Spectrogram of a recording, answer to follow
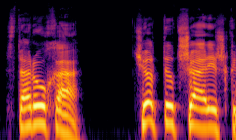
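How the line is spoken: Shout. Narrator (Russian): крикнул кто-то

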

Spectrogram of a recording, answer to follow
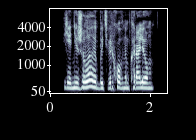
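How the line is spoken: Dry reply. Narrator (Russian): сухо ответил Рис

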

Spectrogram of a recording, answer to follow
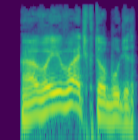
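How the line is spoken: Displeased grumble. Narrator (Russian): проворчал недовольный Лосев

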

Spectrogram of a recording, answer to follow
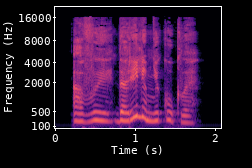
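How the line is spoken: Plain. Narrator (Russian): спросила я

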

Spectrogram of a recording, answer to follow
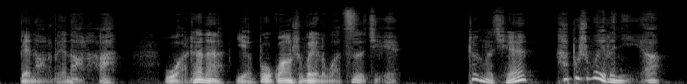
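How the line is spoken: Brief laugh, then restrained. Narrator (Chinese): 刘文庆笑了一下，及时收住说

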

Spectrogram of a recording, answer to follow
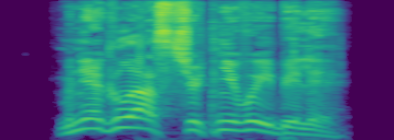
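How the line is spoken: Near shout. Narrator (Russian): почти выкрикнул Егоров

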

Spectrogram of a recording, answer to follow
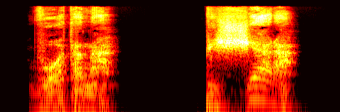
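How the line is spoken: Whispered. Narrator (Russian): прошептал Авангур

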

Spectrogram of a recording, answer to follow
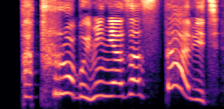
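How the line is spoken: Shrill shout. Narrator (Russian): визгливо крикнула она

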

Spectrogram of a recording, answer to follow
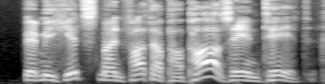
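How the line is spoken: Calling out. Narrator (German): rief er

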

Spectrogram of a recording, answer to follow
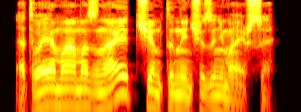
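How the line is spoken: Plain question. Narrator (Russian): спросил мистер Такер

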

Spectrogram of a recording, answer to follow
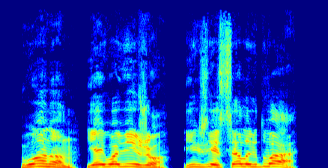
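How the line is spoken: Shout. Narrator (Russian): закричал Сеня

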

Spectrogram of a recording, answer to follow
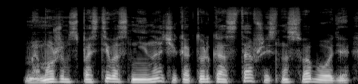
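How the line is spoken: Quick quiet whisper. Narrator (Russian): быстро и тихо шепнул ему Д'Артаньян

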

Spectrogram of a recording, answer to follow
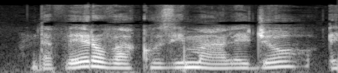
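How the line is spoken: Surprised exclamation. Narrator (Italian): esclamò Lori, sorpreso

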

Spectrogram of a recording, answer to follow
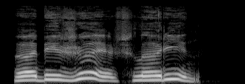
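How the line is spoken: Deep bass voice. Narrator (Russian): Пробасил воин

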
